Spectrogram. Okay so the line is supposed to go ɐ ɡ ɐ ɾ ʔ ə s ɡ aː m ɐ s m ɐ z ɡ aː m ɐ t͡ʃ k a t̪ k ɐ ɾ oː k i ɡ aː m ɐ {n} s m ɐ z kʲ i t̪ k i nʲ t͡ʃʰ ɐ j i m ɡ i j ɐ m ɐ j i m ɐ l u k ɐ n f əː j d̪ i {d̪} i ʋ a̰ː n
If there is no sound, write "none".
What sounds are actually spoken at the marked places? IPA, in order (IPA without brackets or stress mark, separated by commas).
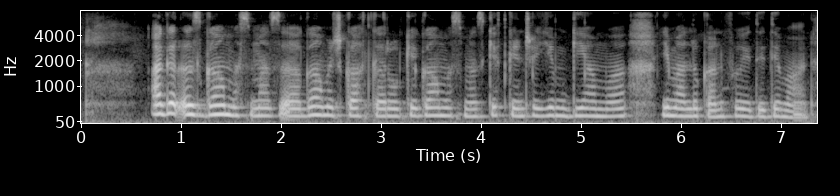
none, d̪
